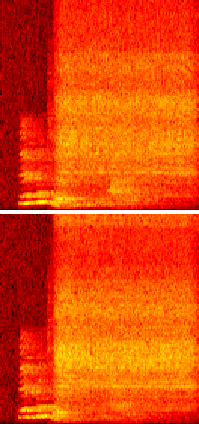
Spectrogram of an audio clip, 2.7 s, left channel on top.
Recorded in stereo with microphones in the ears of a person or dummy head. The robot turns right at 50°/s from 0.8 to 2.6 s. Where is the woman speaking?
5° right, 4.5 m; by 1.8 s 45° left, 4.5 m.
